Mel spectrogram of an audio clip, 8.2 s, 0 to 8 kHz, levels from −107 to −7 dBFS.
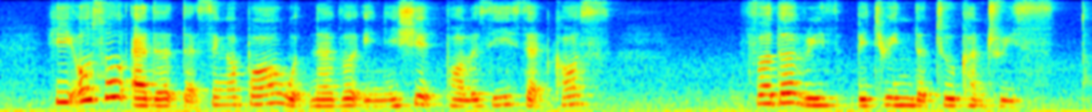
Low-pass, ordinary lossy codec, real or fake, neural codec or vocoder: none; none; real; none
